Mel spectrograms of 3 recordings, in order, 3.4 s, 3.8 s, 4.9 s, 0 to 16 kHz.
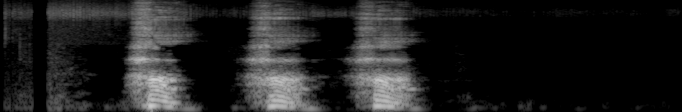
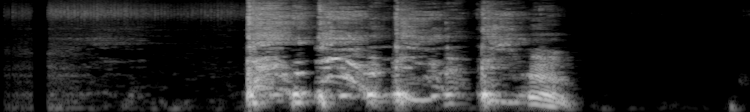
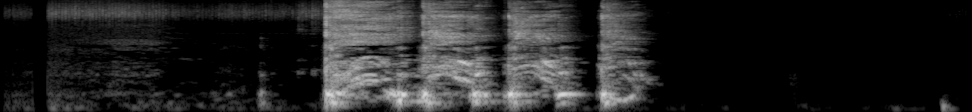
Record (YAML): exhalation_length: 3.4 s
exhalation_amplitude: 32766
exhalation_signal_mean_std_ratio: 0.37
cough_length: 3.8 s
cough_amplitude: 32768
cough_signal_mean_std_ratio: 0.47
three_cough_length: 4.9 s
three_cough_amplitude: 32768
three_cough_signal_mean_std_ratio: 0.41
survey_phase: beta (2021-08-13 to 2022-03-07)
age: 18-44
gender: Male
wearing_mask: 'No'
symptom_none: true
smoker_status: Ex-smoker
respiratory_condition_asthma: false
respiratory_condition_other: false
recruitment_source: REACT
submission_delay: 1 day
covid_test_result: Negative
covid_test_method: RT-qPCR
influenza_a_test_result: Negative
influenza_b_test_result: Negative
